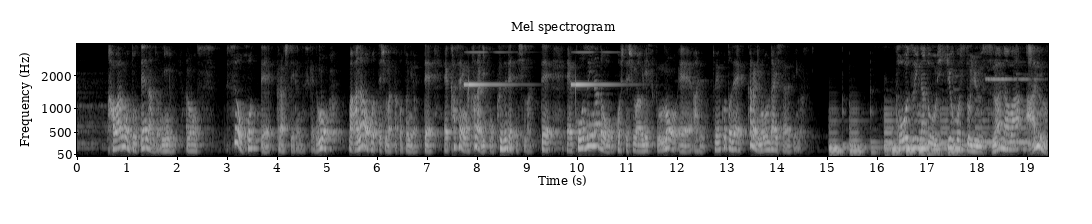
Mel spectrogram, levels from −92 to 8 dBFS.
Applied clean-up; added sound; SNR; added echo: none; Piano; 5 dB; reverberation time 0.5 s.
